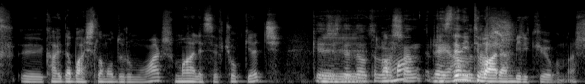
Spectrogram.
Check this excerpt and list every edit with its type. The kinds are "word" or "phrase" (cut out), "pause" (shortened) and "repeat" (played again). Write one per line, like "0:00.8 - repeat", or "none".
0:02.9 - pause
